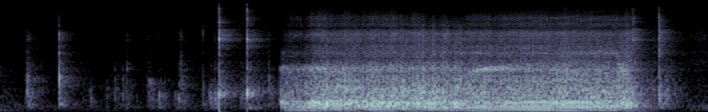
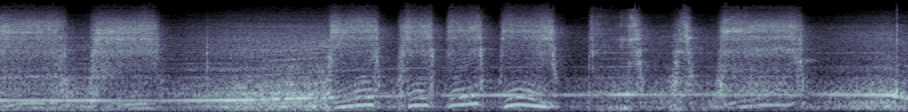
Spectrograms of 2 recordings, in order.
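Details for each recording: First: Philips vacuum cleaner runs briefly with a heavy, rough low hum under the airflow rush, shaking enough to make the lights flicker. On disassembly the motor bearings were found failed, with some balls fallen out of their race. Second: Philips vacuum cleaner, formerly humming and shaking from failed motor bearings with balls escaping. After bearing replacement and a lathe-turned armature, the motor spins to a steady, clean whine and winds down. Brushes are still bedding in.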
